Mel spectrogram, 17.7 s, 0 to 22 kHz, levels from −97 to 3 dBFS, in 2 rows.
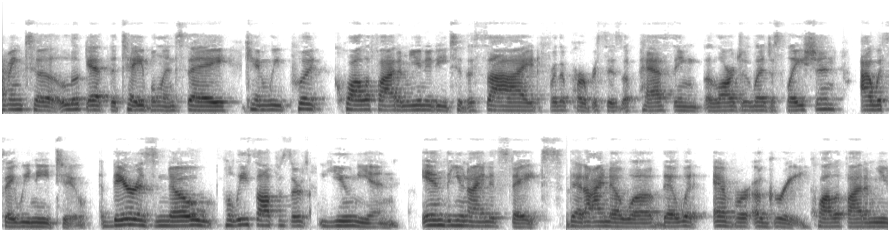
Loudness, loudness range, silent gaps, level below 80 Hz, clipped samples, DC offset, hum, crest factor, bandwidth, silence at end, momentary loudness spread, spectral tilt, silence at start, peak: -24 LUFS; 4 LU; none; -66 dBFS; under 0.1%; under 0.1%; none; 18 dB; 10.5 kHz; 0 s; 10 LU; -6.5 dB/octave; 0 s; -6 dBFS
